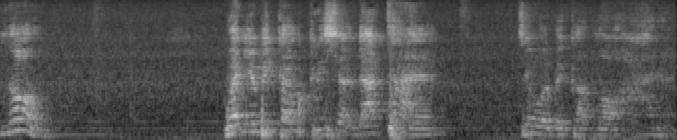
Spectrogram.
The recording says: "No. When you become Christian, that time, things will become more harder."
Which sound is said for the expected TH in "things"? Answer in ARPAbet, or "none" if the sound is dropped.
T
